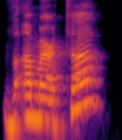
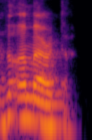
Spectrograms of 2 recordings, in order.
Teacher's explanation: they need to be said milara, means you need to put the stress on the last syllable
